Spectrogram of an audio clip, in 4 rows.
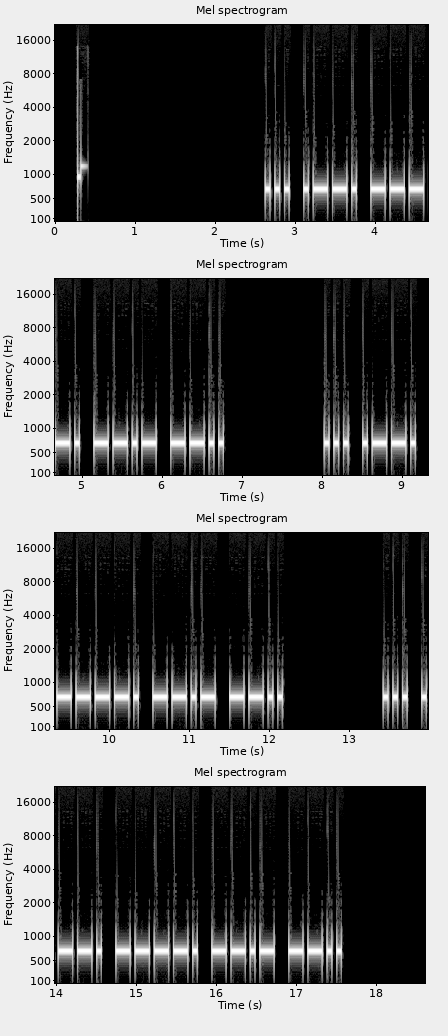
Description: Morse code, heard as a keyed tone, about 21 wpm, 700 Hz. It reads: SP9QZ SP9QZ SP9QZ
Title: DXCC-100 Call Signs - 5 Characters - Repeated 3x - 20wpm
